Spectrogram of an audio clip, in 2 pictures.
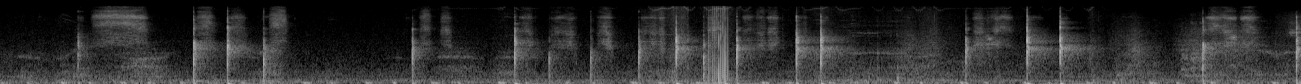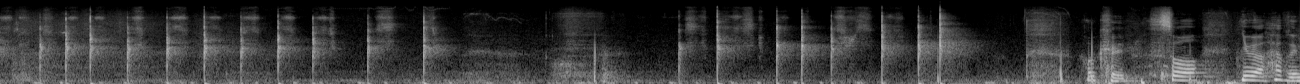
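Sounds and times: chalk writing on blackboard: 0.8 - 3.0, 4.0 - 17.6, 19.8 - 22.8.

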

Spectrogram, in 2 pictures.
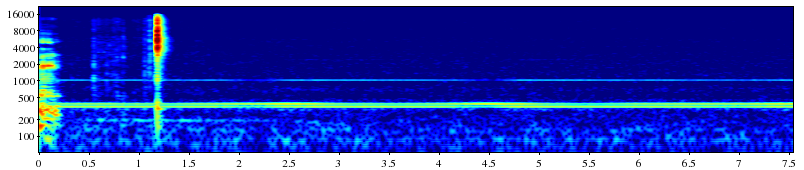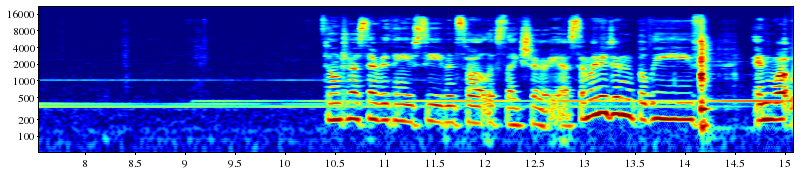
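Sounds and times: ambient music sustained tones: 0.0 - 15.0.

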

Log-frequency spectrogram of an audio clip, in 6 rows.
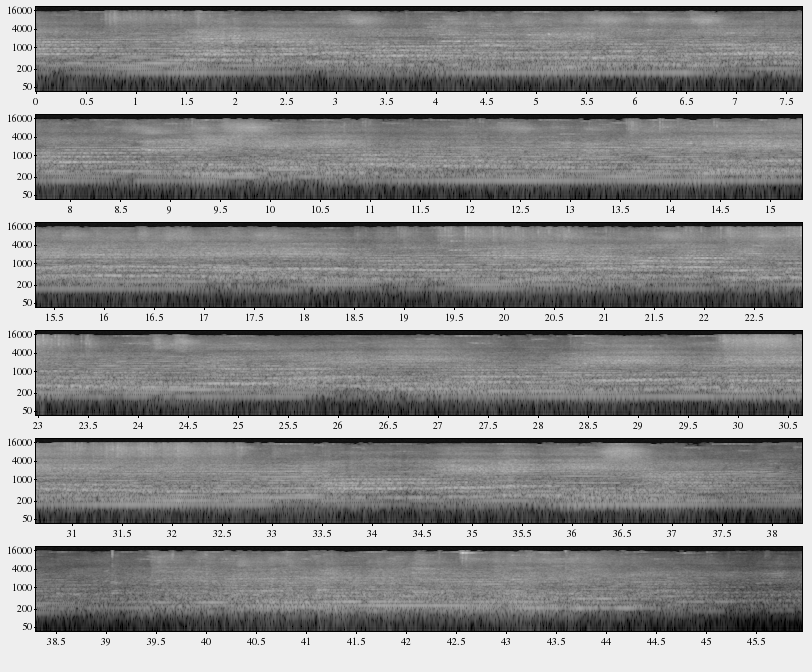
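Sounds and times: congregation singing a hymn: 0.0 - 45.9
religious choral music: 0.0 - 45.9.

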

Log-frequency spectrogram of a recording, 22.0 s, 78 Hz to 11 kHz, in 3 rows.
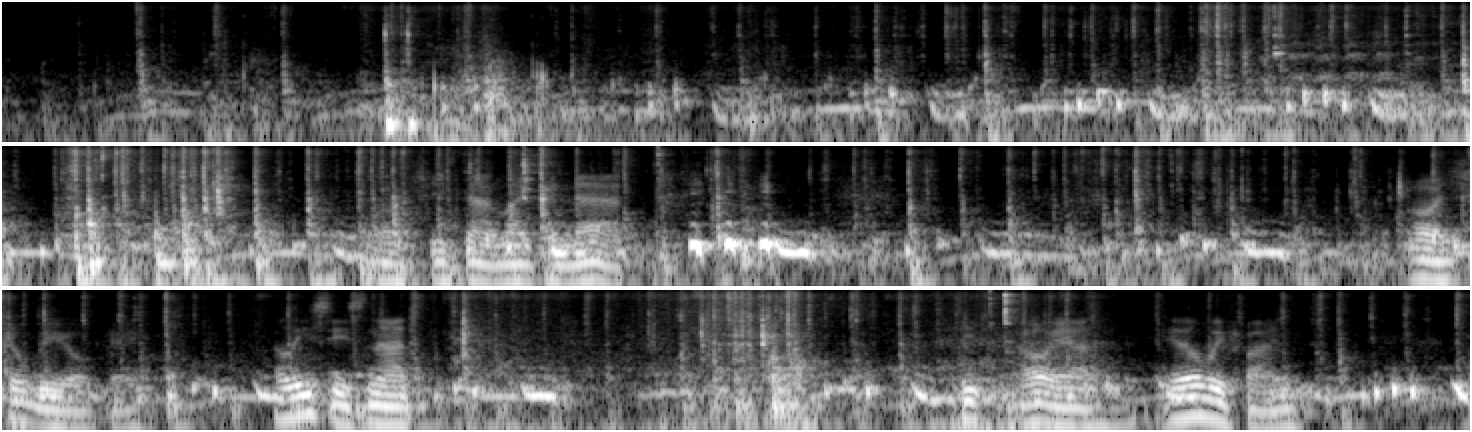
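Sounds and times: birds rustling in cage: 0.0 - 22.0
pigeon cooing: 0.0 - 22.0.

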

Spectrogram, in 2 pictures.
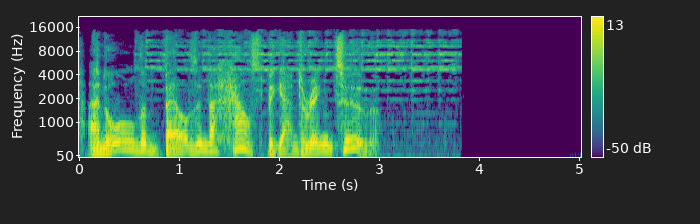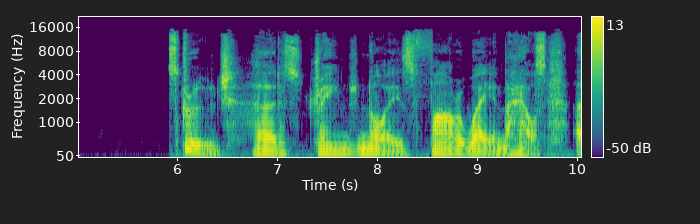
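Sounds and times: bells ringing: 0.4 - 3.9.

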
